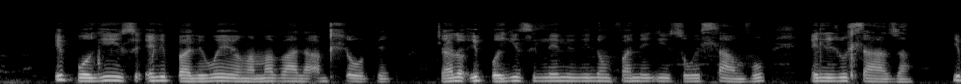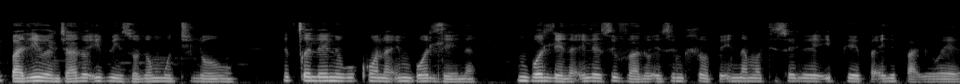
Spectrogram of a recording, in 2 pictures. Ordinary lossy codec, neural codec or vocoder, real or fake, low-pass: MP3, 32 kbps; none; real; 7.2 kHz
